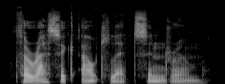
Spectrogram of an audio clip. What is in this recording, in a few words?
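"thoracic outlet syndrome", British English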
